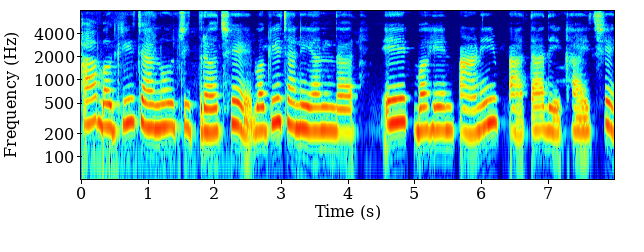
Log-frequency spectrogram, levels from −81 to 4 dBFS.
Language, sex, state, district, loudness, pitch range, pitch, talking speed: Gujarati, female, Gujarat, Valsad, -15 LUFS, 215-265 Hz, 230 Hz, 90 wpm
